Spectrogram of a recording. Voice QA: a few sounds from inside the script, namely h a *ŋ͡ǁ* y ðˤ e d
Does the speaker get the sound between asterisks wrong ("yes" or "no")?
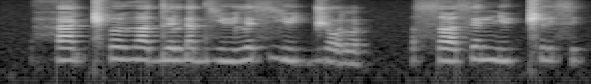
yes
